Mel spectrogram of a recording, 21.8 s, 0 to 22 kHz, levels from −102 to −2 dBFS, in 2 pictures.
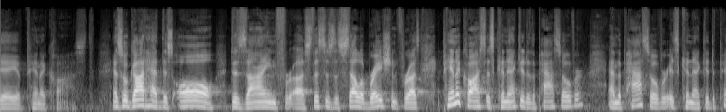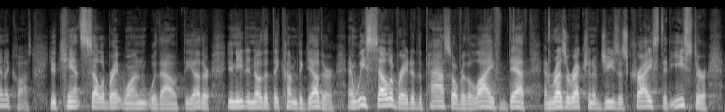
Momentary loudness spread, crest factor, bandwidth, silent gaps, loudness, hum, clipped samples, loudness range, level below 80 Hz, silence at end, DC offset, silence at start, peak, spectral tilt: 13 LU; 22 dB; 17 kHz; none; -27 LUFS; none; under 0.1%; 6 LU; -68 dBFS; 0.1 s; under 0.1%; 0 s; -6 dBFS; -5.5 dB/octave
